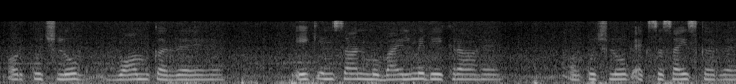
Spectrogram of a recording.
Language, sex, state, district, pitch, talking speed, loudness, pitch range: Hindi, female, Uttar Pradesh, Jyotiba Phule Nagar, 235 Hz, 170 wpm, -27 LUFS, 225-240 Hz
